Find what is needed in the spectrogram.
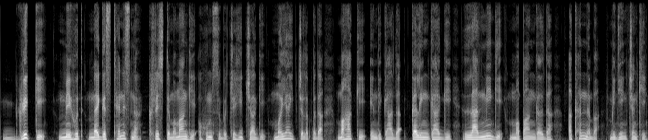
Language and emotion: Manipuri, neutral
